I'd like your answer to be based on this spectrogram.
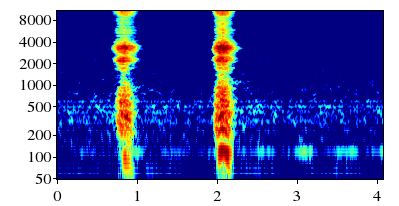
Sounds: Sniff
